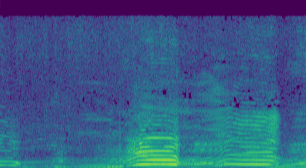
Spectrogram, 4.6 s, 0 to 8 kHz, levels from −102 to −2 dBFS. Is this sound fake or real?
real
